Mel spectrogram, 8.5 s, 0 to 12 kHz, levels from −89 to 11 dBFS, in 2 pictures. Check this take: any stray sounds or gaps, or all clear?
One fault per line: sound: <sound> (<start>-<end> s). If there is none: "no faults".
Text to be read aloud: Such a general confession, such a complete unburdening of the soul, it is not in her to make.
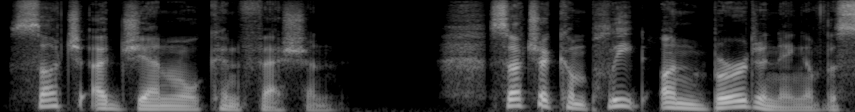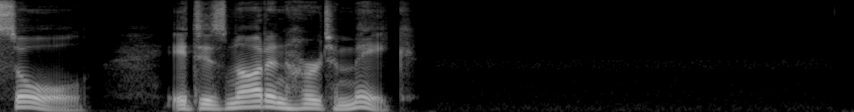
no faults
